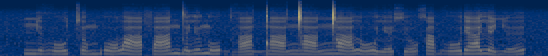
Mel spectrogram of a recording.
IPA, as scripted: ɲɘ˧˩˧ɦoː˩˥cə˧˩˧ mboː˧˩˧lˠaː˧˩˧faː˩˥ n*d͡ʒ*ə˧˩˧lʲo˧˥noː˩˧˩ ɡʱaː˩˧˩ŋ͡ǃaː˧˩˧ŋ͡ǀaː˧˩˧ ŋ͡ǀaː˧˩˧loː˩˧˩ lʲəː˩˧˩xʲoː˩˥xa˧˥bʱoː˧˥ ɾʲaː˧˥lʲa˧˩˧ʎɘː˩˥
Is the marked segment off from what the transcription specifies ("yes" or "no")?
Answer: yes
